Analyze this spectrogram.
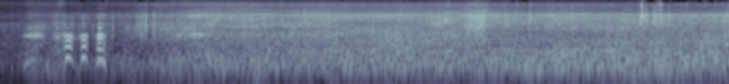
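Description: Ocean surf washing up a sandy beach, a steady rush that builds about a second in and holds, with wind on the microphone.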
